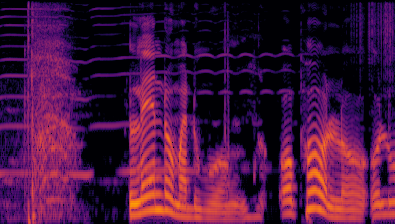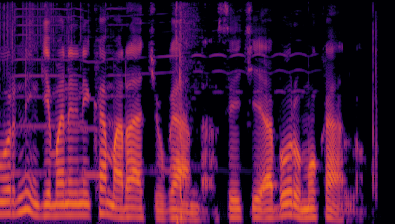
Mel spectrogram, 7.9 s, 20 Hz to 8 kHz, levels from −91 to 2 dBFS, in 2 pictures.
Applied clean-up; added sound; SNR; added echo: classical method spectral subtraction.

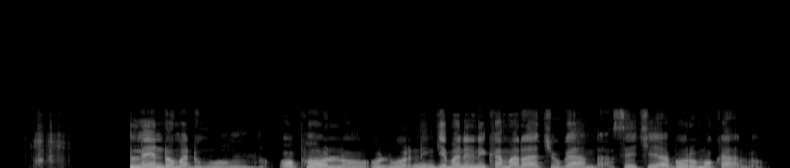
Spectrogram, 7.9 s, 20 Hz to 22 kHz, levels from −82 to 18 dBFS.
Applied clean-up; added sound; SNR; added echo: neural mask model DeepFilterNet 3.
